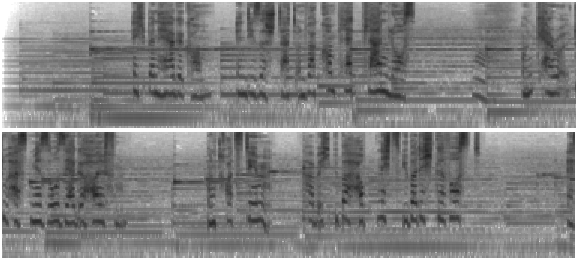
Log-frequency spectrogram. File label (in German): Synchron, frauen; Carole und Tuesday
